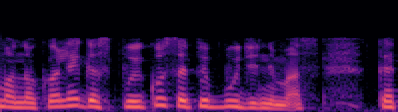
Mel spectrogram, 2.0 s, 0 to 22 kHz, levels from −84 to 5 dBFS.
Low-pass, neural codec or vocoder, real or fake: 5.4 kHz; none; real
